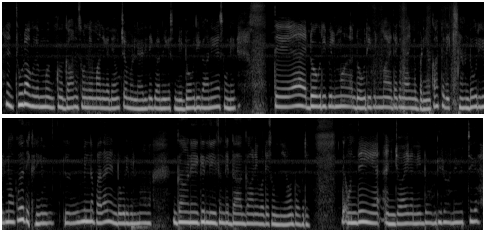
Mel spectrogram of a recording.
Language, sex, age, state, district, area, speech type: Dogri, female, 18-30, Jammu and Kashmir, Udhampur, rural, spontaneous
